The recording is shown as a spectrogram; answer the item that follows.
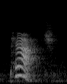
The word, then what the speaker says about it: patch: So TCH says ch in patch. The T is silent.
